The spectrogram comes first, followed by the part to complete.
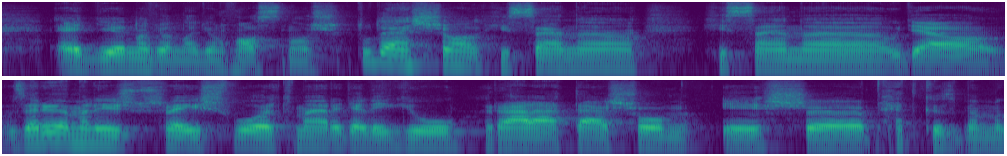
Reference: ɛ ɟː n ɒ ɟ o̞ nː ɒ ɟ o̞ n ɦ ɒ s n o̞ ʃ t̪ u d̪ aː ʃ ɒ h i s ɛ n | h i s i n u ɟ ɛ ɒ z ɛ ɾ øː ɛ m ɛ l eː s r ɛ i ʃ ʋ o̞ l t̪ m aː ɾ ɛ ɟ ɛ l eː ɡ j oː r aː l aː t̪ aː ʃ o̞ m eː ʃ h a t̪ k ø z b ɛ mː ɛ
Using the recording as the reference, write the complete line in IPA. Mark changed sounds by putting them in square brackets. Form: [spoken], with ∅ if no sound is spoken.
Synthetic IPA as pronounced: ɛ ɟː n ɒ ɟ o̞ nː ɒ ɟ o̞ n ɦ ɒ s n o̞ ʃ t̪ u d̪ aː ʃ ɒ h i s ɛ n | h i s [ɛ] n u ɟ ɛ ɒ z ɛ ɾ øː ɛ m ɛ l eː [ʃ] r ɛ i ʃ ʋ o̞ l t̪ m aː ɾ ɛ ɟ ɛ l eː ɡ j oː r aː l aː t̪ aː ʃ o̞ m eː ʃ h a t̪ k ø z b ɛ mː ɛ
